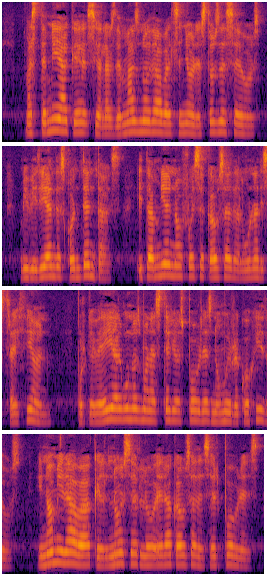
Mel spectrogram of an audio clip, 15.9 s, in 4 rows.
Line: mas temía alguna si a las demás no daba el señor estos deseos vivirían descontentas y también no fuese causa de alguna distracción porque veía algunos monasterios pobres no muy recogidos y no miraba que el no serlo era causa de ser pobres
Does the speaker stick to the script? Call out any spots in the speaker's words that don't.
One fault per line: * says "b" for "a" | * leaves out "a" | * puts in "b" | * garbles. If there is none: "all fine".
* says "que" for "alguna"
